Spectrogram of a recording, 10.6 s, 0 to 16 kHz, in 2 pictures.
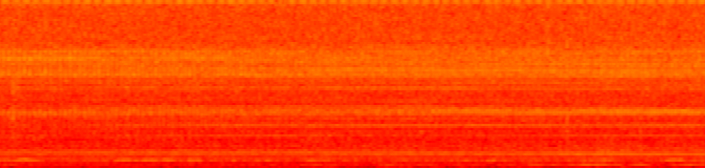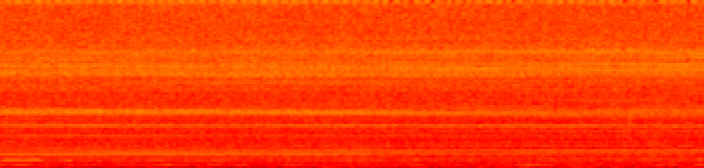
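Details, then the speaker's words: Intermountain GP10 locomotive with LokSound Full Throttle decoder, under throttle after setting CV124 to 4: low steady hum with faint whine, smooth, some residual noise but far less than before. Quiet motor running with slight hum. "So if you can hear through the video, there still is some noise, but it's not nearly as loud as it was before setting CV124 to value number 4."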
